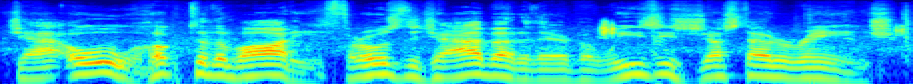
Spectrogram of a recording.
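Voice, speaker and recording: Man, fight commentator, rapid blow-by-blow calls, mid pitch, faint background hiss. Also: lively intonation, a little mellow. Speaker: play-by-play commentator.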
